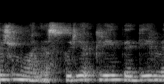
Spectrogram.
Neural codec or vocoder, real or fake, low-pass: none; real; 7.2 kHz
